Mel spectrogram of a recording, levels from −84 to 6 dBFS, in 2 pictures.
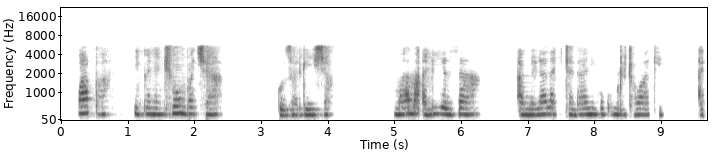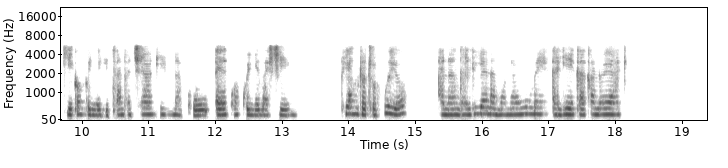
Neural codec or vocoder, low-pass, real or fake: codec, 44.1 kHz, 3.4 kbps, Pupu-Codec; 5.4 kHz; fake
